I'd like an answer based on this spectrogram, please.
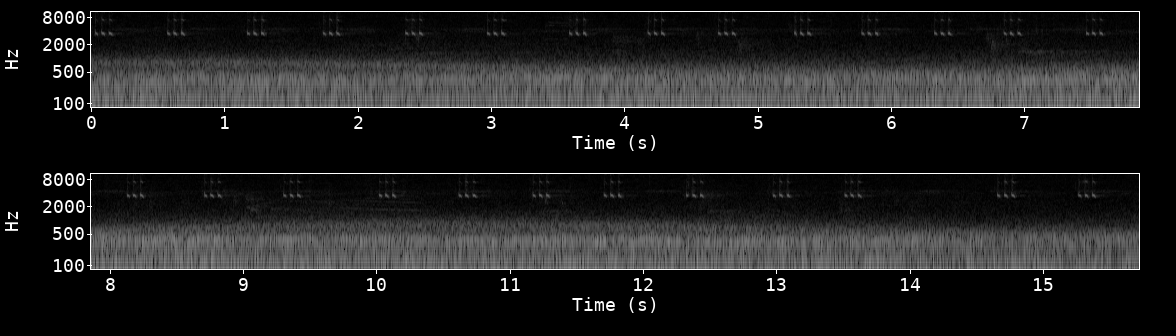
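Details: Crickets chirping through the night in a long run of regular, high-pitched pulses about twice per second, accompanied by a continuous soft wind.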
